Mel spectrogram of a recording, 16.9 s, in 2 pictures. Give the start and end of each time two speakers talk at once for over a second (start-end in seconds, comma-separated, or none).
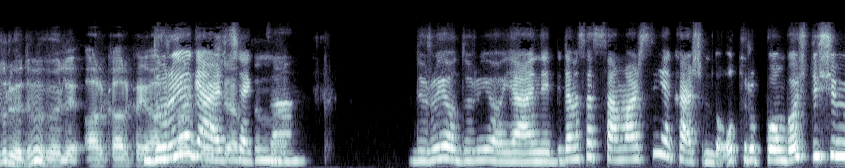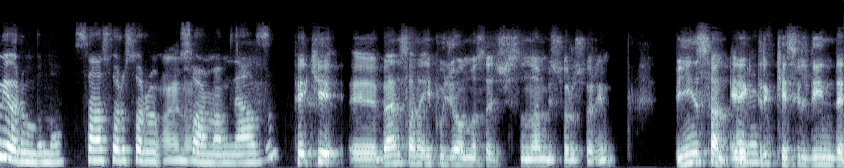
1.5-3.0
